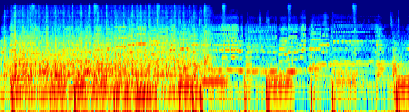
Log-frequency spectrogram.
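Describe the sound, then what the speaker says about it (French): A sewing machine stitches fabric onto a strap along its full length, a continuous mechanical whir with regular rhythmic knocking from the needle. "je positionne mon tissu de façon à coudre toute la longueur, donc l'ensemble du tissu avec la sangle"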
